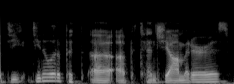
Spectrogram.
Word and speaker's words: potentiometer: about within the comments and it's like it's pronounced potentiometer and I was like again I was just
